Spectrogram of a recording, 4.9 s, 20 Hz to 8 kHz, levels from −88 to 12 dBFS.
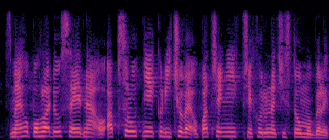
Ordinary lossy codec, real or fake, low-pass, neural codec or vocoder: none; real; 7.2 kHz; none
